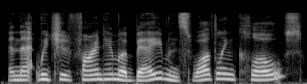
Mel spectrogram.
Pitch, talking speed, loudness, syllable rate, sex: 220 Hz, 215 wpm, -16 LUFS, 4.5 syllables/s, female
